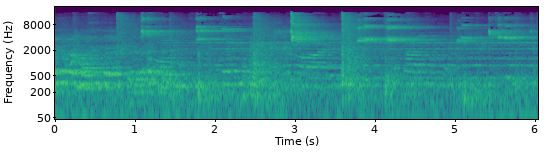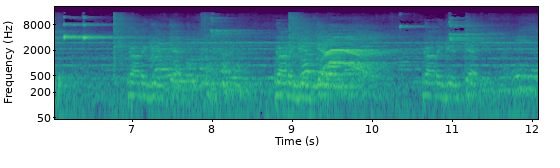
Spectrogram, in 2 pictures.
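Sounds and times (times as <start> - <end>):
sneakers squeaking on court floor: 0.4 - 7.0, 7.8 - 8.4
racket hitting shuttlecock: 3.6 - 3.9.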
